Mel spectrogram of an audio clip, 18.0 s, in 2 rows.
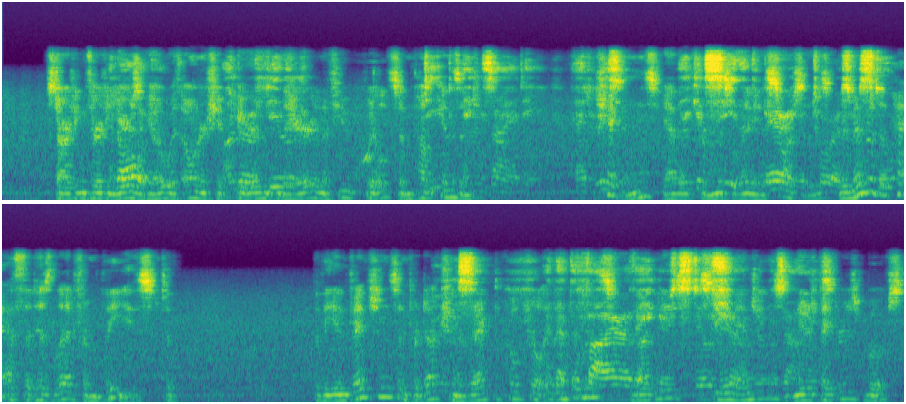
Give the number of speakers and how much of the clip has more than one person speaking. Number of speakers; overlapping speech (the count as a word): two, about 54%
